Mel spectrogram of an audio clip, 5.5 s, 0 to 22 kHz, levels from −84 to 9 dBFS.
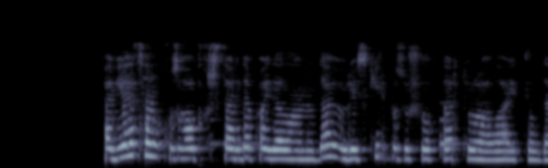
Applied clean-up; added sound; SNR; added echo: neural mask model DeepFilterNet 3.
